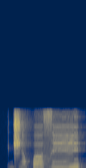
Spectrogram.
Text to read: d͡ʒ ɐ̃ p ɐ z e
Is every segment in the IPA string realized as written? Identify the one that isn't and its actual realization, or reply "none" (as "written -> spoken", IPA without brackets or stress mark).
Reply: none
